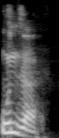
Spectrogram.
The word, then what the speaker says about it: Unzer: Wie spricht man diesen Namen eigentlich aus? Unser oder Junzer oder Anser? Unser. Unser? – Ja.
